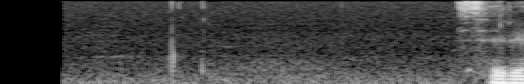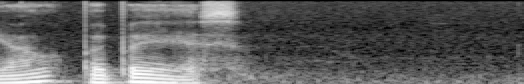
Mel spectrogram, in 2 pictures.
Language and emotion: Russian, neutral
